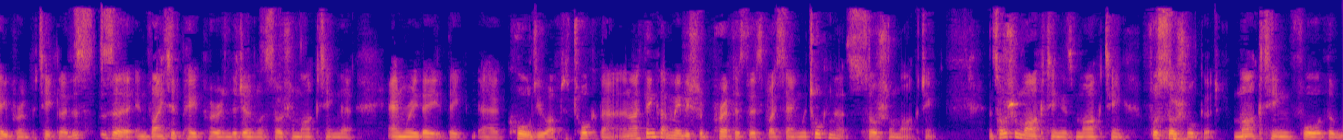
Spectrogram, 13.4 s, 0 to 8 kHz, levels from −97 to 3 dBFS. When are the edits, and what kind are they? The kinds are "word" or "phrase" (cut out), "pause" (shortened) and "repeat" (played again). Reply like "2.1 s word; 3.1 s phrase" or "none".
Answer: 12.3 s pause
